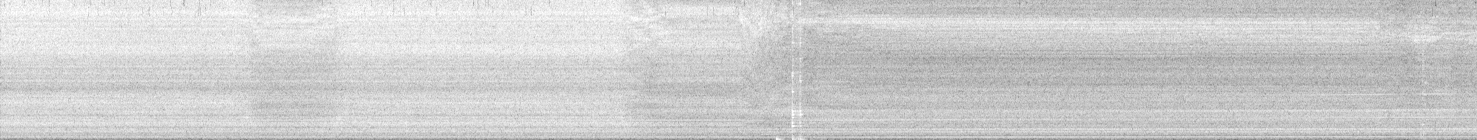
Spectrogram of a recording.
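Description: Hot air rework station blowing steadily, with a steady hum under the rush of air. Its sound shifts a few times, and two short clicks come about halfway through.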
